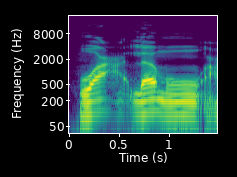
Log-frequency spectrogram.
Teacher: عین کو واضح نکالنا ہے، لام کو باریک پڑھنا ہے، منہ پہ منہ و مد ہے، آگے حمزہ ہے تو لہذا یہاں مد ہے، مد جائز ہے، ٹھیک ہے.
